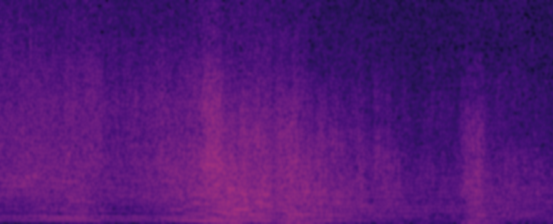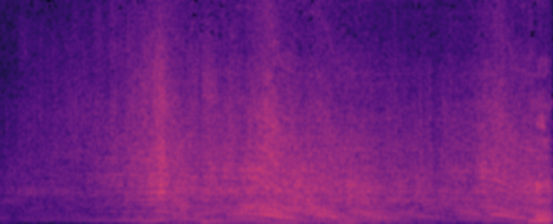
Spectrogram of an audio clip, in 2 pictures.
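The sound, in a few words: race cars on track during an Xfinity series race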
